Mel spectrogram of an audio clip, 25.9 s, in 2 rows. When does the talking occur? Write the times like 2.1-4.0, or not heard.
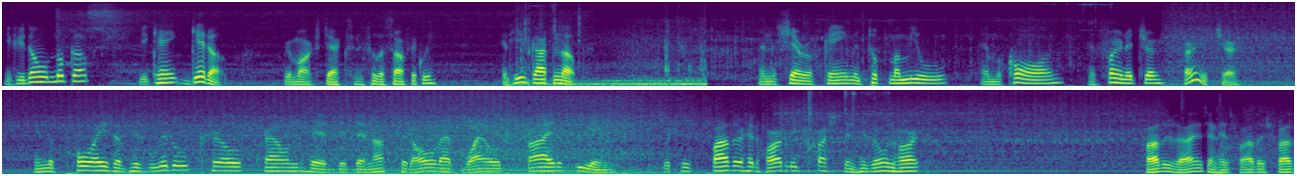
0.0-6.0, 7.5-12.4, 13.2-22.3, 24.4-25.8.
